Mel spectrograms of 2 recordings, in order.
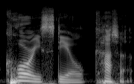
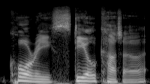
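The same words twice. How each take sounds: First: Steel is grouped with quarry. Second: Steel is grouped with cutter. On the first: A cutter made of the Quarry's steel. The speaker calls it right. "But it is, in fact, a Quarry Steel Cutter" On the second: A steel cutter that belongs to the Quarry. The speaker calls it wrong. "So it is not Quarry Steel Cutter, as is my immediate thought"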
